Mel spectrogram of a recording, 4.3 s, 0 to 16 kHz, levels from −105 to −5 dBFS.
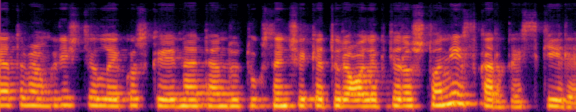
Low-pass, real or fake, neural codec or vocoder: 14.4 kHz; real; none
